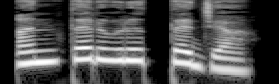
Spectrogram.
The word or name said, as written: ಅಂತರ್ವೃತ್ತಜ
